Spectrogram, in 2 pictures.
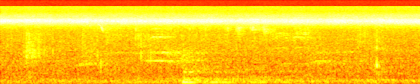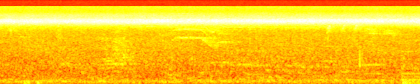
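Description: Steady, high-pitched chirring of insects, with a few faint ticks and rustles.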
